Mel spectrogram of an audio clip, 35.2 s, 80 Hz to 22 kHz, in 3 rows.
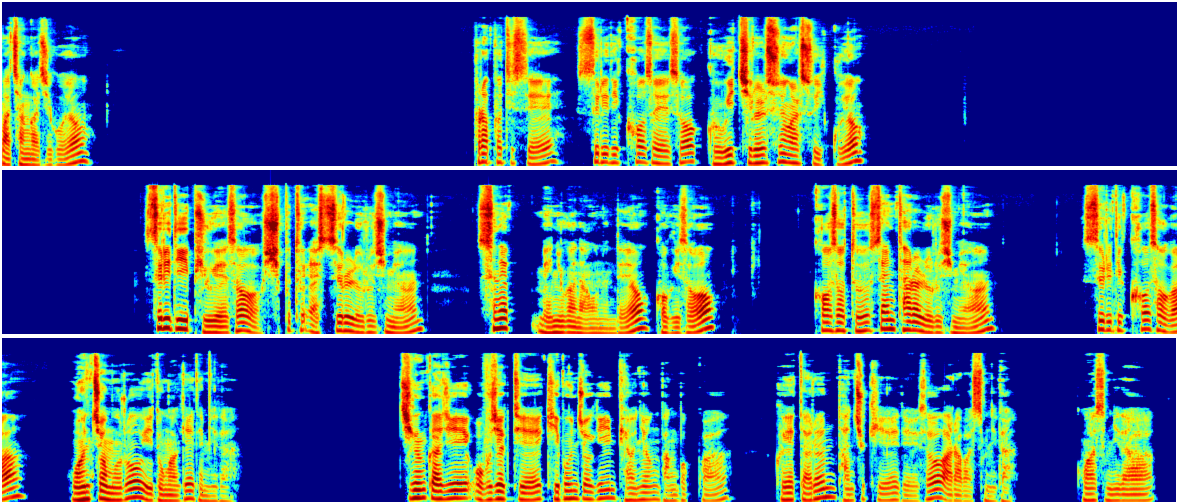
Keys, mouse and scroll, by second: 2.1 right click, 4.9-6.0 scroll down 2, 6.0-6.8 scroll down 1, 6.8-8.7 middle drag, 9.0-10.6 drag, 10.6 KP_0, 11.2 Return, 13.0-15.1 drag, 15.7 shift+s, 20.8-35.2 drag.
